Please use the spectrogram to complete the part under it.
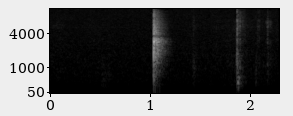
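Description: A woman claps her hands once sharply.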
